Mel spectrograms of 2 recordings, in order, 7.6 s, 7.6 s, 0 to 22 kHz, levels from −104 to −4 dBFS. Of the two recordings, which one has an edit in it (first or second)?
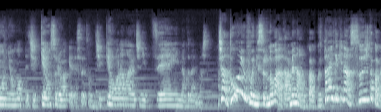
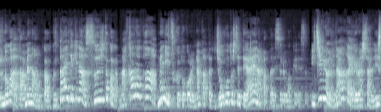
first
